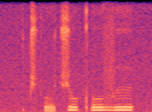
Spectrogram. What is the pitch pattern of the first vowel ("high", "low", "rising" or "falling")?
low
